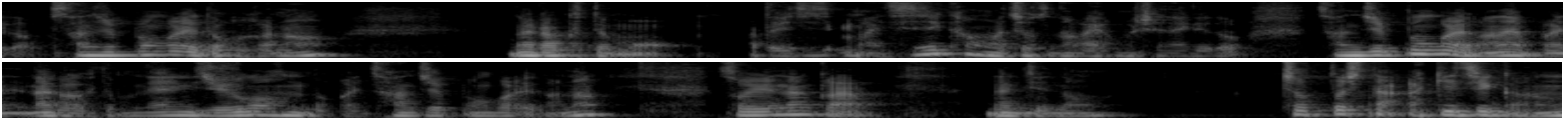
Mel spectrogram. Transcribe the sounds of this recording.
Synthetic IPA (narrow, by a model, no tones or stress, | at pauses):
ed̪o̞̰sãɲ̟d͡ʑɨp̬ːɯ̃ŋɡɯ̟ɾait̪o̞kakana | naɡakɯ̟̥t̪e̞mo̰ | at̪o̞iimait͡ɕiʑikãɰ̃βat͡ɕot̪ːonaɡaikamo̞ɕiɾeaikeo̞sãɲ̟d͡ʑɨpːɯ̟̃ŋɡɯɾaikanajapːaɾʲine̞naɡakɯ̟̥e̞monẽd͡ʑɨːɡo̞ɸɯ̟̃nt̪o̞kaɲisãɲd͡ʑɨpːɯ̟̃ŋɡɯ̟ɾa̰ikanaso̞ːjɯ̟ːnãŋka̰nãnt̪eiɯ̟no | t͡ɕo̞t̪ːo̞ɕi̥t̪a̰ʔakʲiʑikã̰ŋ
